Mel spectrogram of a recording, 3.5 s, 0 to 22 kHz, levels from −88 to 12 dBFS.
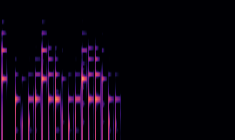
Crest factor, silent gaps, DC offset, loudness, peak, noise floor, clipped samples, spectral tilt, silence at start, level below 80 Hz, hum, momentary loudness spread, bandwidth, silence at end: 24 dB; none; under 0.1%; -22 LUFS; -4 dBFS; -87 dBFS; under 0.1%; -0.5 dB/octave; 0 s; -56 dBFS; none; 18 LU; 9.6 kHz; 1.9 s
